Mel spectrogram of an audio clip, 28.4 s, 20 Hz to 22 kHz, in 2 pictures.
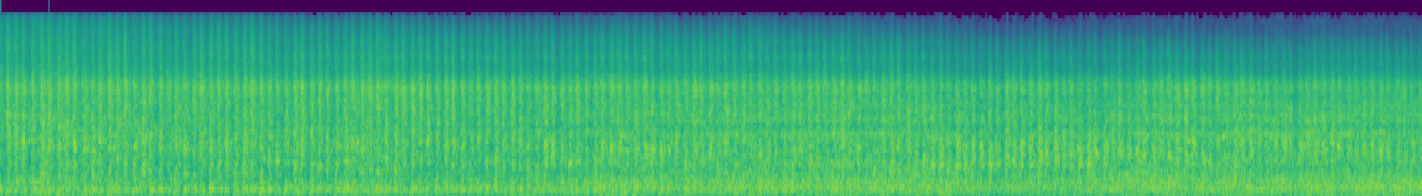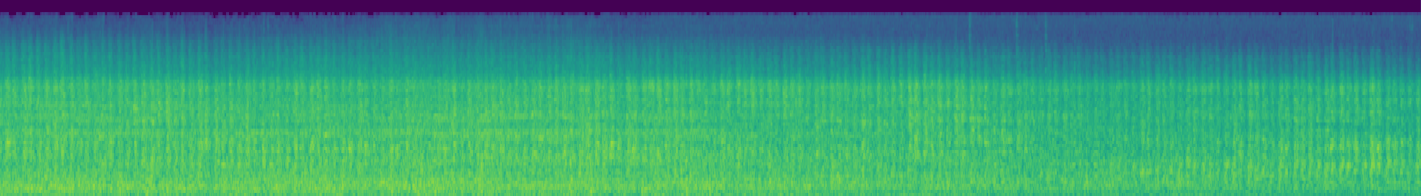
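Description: Steam-hauled passenger train behind Bulleid West Country Class Pacific 34046 Braunton pulling away, its coaches rumbling and clattering over the tracks and points, fading gradually in the last several seconds as the train draws off.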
